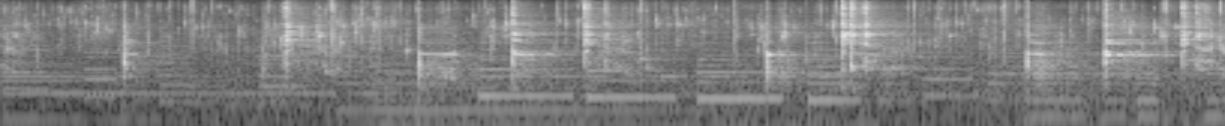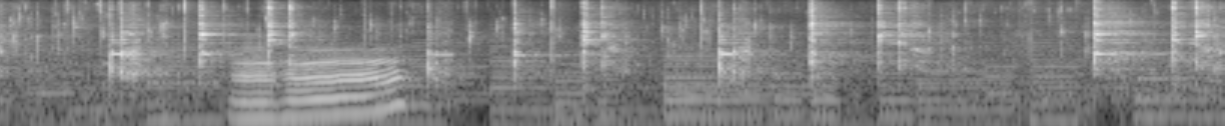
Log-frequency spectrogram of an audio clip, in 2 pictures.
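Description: Cashew nuts sizzling as they fry in hot oil in a wok, still pale and not yet light brown. A metal spatula stirs them, scraping and clicking against the wok over and over. About seven seconds in, a low tone rises in pitch for about a second.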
